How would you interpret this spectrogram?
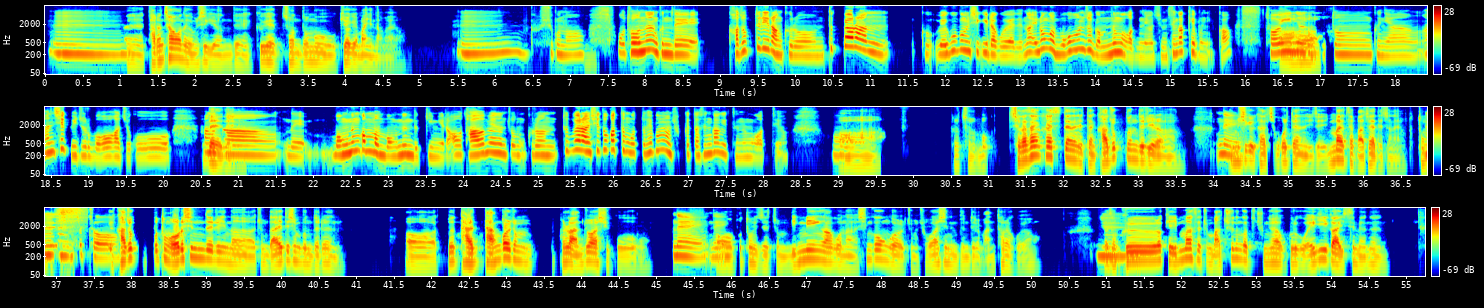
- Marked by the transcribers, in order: tapping; teeth sucking; other background noise; teeth sucking
- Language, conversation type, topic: Korean, unstructured, 가족과 함께 먹었던 음식 중에서 가장 기억에 남는 요리는 무엇인가요?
